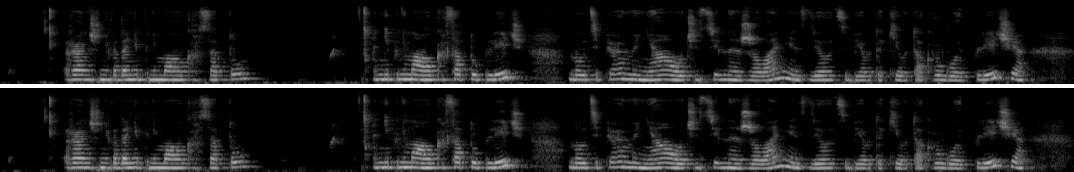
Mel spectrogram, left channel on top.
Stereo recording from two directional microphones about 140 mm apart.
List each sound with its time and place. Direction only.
0.4 s speech: 5° right (ahead or behind)
3.8 s speech: 15° left (ahead or behind)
